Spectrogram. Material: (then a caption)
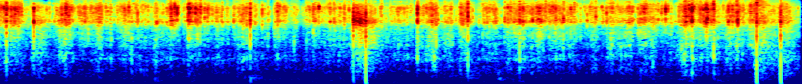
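Plastic. Clear plastic bubble wrap is held in both hands while red-nailed fingers squeeze it and pop the bubbles rapidly. A steady, bright crinkling rustle is broken by sharp, crisp snaps, with almost no low end and each pop dying away quickly.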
